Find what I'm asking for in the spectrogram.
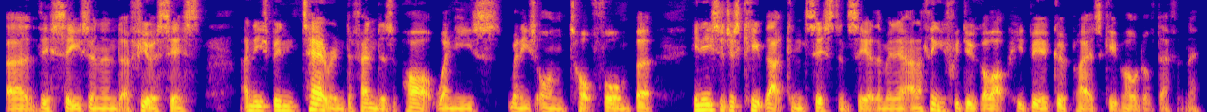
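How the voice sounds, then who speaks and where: Deep-voiced measured podcast panelist man. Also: fairly bright tone. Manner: measured, lots of "I think" and "kind of". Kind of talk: casual fan podcast chat.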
